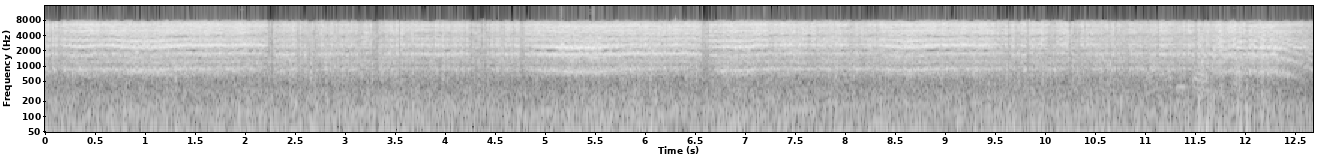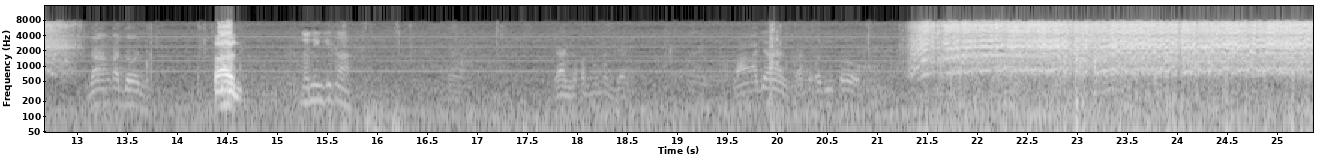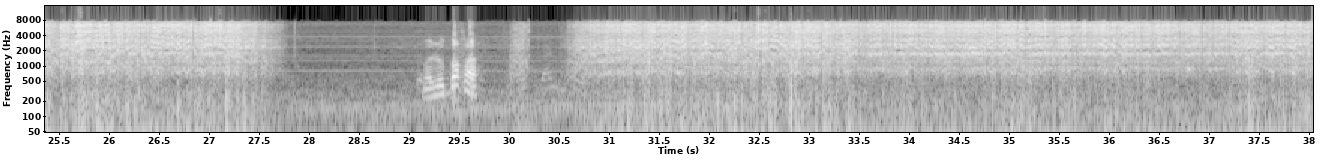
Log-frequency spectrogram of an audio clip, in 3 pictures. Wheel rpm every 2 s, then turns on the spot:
230, 230, 230, 230, 230, 230, 70, 0, 0, 0, 30, 200, 220, 190, 0, 90, 220, 230, 240.
none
